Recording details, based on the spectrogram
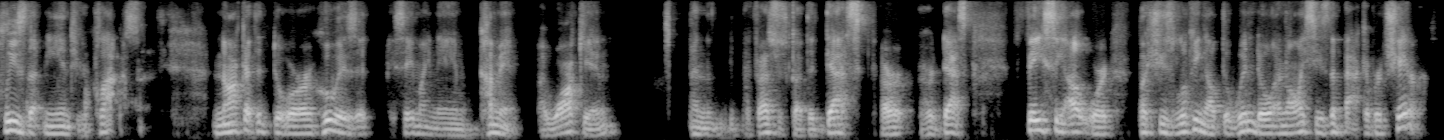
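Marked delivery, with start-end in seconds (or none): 0.0-1.4 imploring, begging, pleading tone. Retelling asking a professor you haven't met to let you into her class, acting out pleading. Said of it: "to beg and plead with this person".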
